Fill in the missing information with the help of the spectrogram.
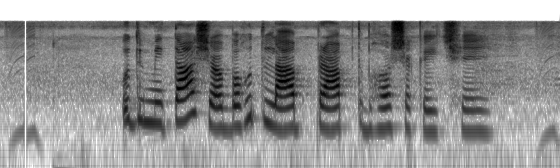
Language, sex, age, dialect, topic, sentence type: Maithili, female, 18-24, Southern/Standard, banking, statement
